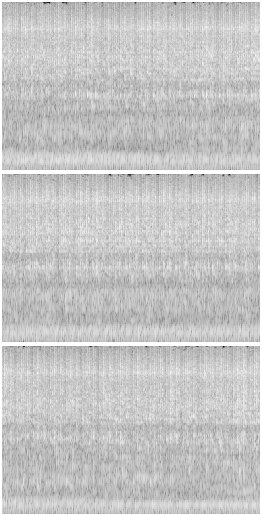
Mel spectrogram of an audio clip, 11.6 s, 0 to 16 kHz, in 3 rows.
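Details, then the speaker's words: Packard 356 marine engine (nine-main-bearing, circa 1950), first run after rebuild, excess cylinder oil cleared out, final adjustment pending: steady, smooth, even low beat with no knocks or misses; normal running. "so first run after rebuild so we had lots of oil on the cylinders and that all had to be kind of cleaned out so i think we're getting there now we'll do a final adjustment and be good to go"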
